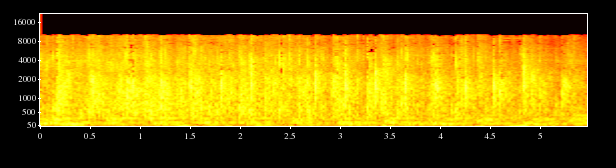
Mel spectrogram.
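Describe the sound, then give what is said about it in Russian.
An audience applauds steadily for several seconds for a patronage volunteer coordinator, a dense, even wash of many hands clapping at a moderately loud level with no talking over it. “Лично от меня аплодисменты.”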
